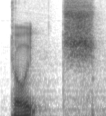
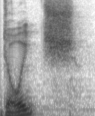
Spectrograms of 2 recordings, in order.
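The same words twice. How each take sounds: First: Deutsch whispered back as "doitch", checking it; repeating Deutsch. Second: Deutsch said slowly and carefully, like "doitch"; pronouncing Deutsch. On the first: Streamer double-checking Deutsch for chat, whispered "doitch". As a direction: quietly try Deutsch again as "doitch". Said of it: "Did I say that right?". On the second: Streamer showing chat how Deutsch is said, careful "doitch". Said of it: "That's pronounced Deutsch". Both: Shown as a demonstration.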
